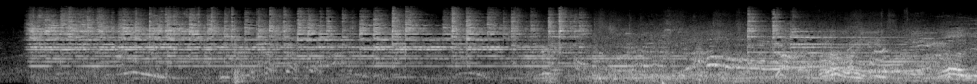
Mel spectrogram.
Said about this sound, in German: Und dann ist die Türe auf, die Liebsten haben mit ihren Glocken geläutet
